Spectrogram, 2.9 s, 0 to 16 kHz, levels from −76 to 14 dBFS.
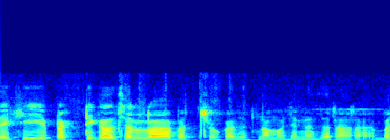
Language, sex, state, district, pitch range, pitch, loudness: Hindi, male, Uttar Pradesh, Jyotiba Phule Nagar, 105-145 Hz, 115 Hz, -21 LUFS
